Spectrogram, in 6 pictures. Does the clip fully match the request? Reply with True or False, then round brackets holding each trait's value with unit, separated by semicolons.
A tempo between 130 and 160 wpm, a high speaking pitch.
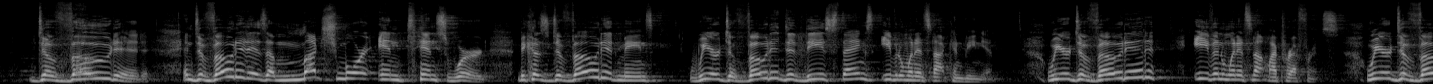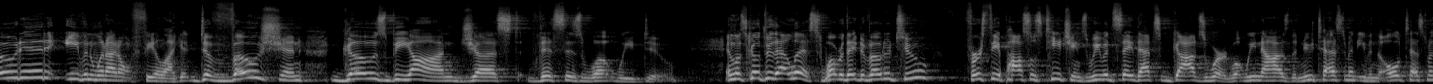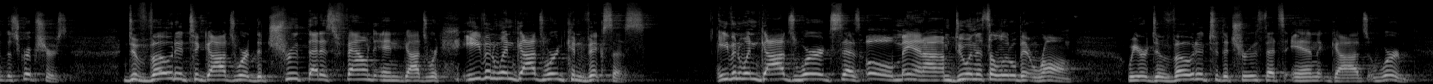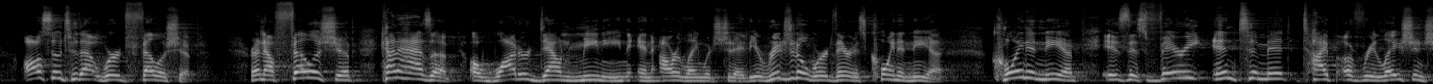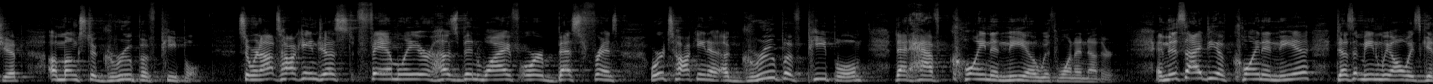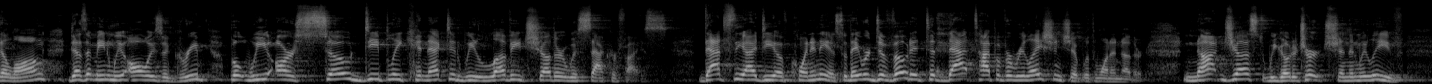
False (170 wpm; 215 Hz)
